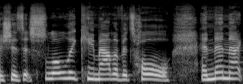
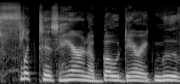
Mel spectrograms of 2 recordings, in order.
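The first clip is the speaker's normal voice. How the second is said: ordinary talk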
